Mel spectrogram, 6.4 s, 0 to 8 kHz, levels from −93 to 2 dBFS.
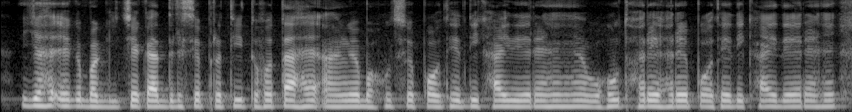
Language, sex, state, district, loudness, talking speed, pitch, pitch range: Hindi, male, Uttar Pradesh, Etah, -24 LUFS, 225 wpm, 160 Hz, 155-165 Hz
